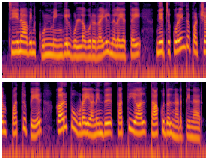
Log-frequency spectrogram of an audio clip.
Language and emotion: Tamil, neutral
